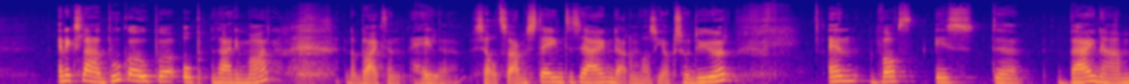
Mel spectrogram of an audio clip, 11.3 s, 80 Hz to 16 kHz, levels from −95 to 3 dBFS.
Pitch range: 175-215 Hz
